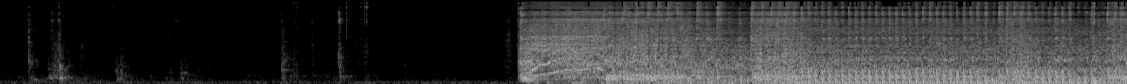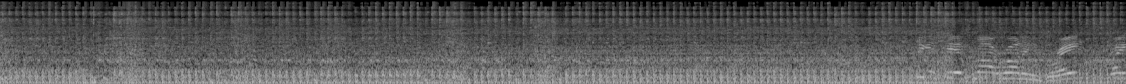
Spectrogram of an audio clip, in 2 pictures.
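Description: A John Deere 314 lawn tractor engine starts after a quiet stretch of small clicks and handling, then runs steadily and slightly rough at close range, loud and continuous without a break.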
